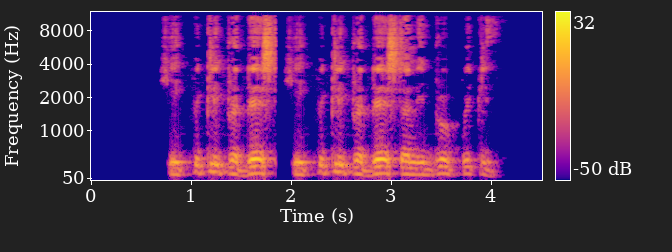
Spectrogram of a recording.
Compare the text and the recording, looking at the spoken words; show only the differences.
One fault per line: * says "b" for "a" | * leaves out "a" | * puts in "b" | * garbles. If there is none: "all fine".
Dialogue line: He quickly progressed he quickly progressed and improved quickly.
all fine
